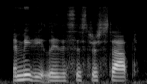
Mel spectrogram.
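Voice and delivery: plain reading voice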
